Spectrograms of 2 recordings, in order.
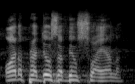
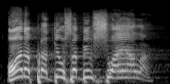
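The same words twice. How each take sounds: First: Said in the usual way. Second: Higher, insistent command; emphatic repeat. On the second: Shown as a demonstration. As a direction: drive the instruction home.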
